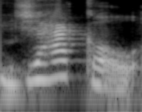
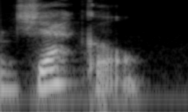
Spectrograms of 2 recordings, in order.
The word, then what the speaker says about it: Jekyll: Do you say Jackal or Jekyll? Jekyll. It's actually an E.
